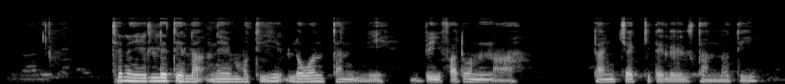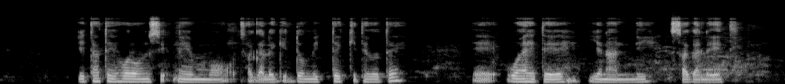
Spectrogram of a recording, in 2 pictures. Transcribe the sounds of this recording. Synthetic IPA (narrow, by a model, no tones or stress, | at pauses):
t̪ʰɛnɪɪlːɛt̪ɛlɐ̰ʔneːmːɔt̪iːlɔwɔnt̪ɐnːɪ̰ | biːfɐd̪ɔnːa̰ː | d̪̥ɐnt͡ʃːɛkːɪt̪ɛ̰lḛːlt̪ɐnːɔt̪ḭː | ɪt̪ɐt̪ɛɦɔɾonsɪʔneːmːo̰ːsɐɡɐlɛɡɪd̪ːɔmɪt̪ːɛkːɪt̪ɛt̪ɛ̰ | wʔahɛt̪eːjɛnɐnːɪsɐɡɐle̞ːt̪ɪ̥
